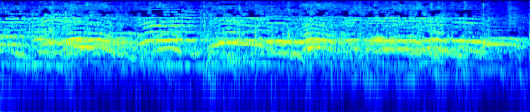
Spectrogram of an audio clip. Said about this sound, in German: Ja, und noch ein Applaus für unseren schwarzäugigen, gluthaarigen Toni Tabletino.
